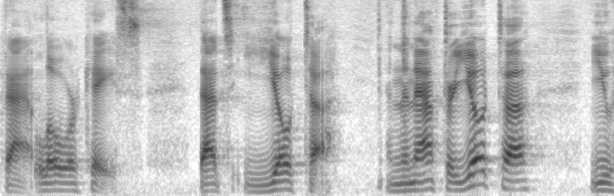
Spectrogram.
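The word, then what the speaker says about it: iota: moment Yoda Kappa lambda now yota if we were to pronounce it in slow motion would be yota yota and it makes an e sound because it starts on an e yota yota so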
